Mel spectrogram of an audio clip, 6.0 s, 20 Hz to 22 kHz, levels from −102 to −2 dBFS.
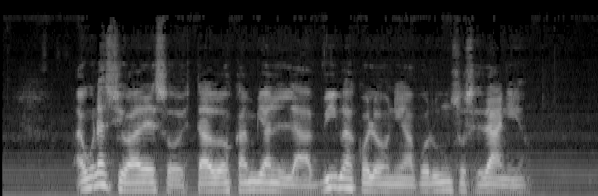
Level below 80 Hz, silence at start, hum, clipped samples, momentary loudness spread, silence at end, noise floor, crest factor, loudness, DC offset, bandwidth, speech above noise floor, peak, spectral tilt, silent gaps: -58 dBFS; 0.75 s; none; under 0.1%; 7 LU; 0.7 s; -60 dBFS; 18 dB; -31 LUFS; under 0.1%; 16.5 kHz; 30 dB; -14 dBFS; -6.5 dB/octave; none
